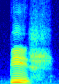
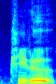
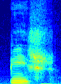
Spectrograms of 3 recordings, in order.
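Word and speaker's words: bir: 마지막에 위치를 했죠 자 이 때는 비를 이렇게 발음 하시는 것이 아니라 조금 바람 빠지는 소리가 납니다 한번 해볼게요 비 빗 그래서 비르 이렇게 래 소리가 정확하게 나는 것이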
